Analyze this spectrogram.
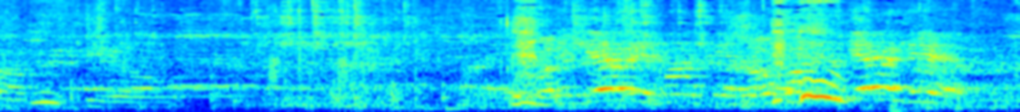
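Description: Puppies whine and yelp in high, bending cries.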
